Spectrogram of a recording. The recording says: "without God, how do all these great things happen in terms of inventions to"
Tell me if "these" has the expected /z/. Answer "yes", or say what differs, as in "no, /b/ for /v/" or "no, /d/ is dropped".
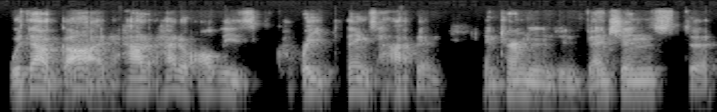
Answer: yes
